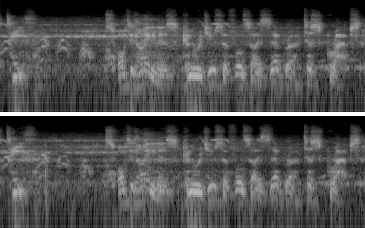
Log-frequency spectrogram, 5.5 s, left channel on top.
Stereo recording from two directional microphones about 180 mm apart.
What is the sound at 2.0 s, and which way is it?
A man's voice, 5° left (ahead or behind).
